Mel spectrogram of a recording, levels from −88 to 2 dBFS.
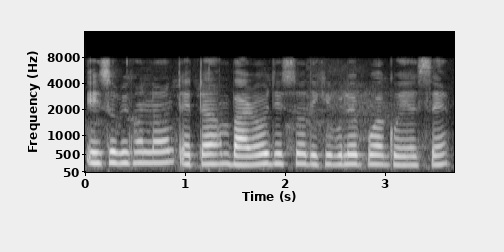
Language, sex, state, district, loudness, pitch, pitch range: Assamese, female, Assam, Sonitpur, -16 LUFS, 245 Hz, 240-270 Hz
